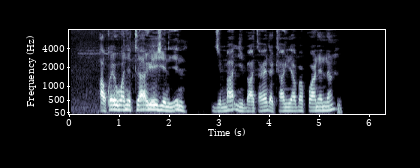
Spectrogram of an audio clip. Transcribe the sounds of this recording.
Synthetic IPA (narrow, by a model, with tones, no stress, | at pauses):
a˨kʷa˦jwa˦ɲi˦ta˦ɾe˦ʒe˨n˨ji˦n | d͡ʒi˨ma˦i˨ba˨ta˨ɣe˦da˨kʰa˦ɾja˦ba˦kʷa˦ne˦nːa˦ŋ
